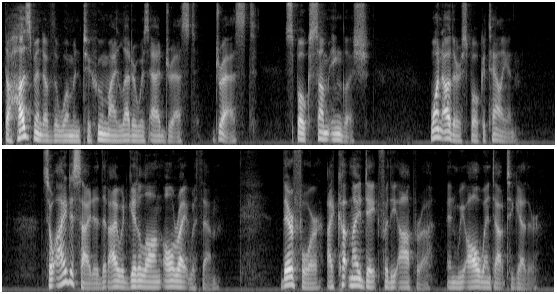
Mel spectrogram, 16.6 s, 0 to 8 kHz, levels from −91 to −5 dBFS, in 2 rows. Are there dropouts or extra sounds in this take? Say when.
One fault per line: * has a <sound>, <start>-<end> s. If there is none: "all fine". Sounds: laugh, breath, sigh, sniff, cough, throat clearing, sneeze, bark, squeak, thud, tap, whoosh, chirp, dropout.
all fine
